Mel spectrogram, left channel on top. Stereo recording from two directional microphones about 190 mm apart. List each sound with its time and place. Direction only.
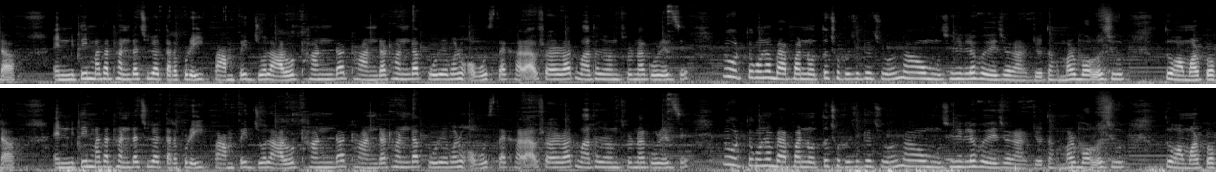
0.0 s a woman's voice: 15° left (ahead or behind)
4.9 s a woman's voice: 15° left (ahead or behind)
7.6 s a woman's voice: 10° left (ahead or behind)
